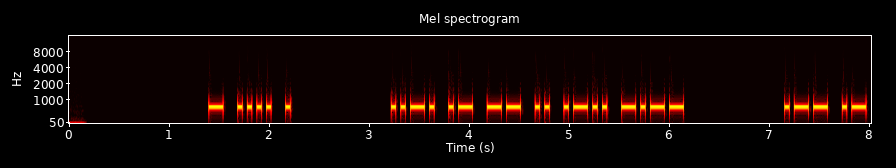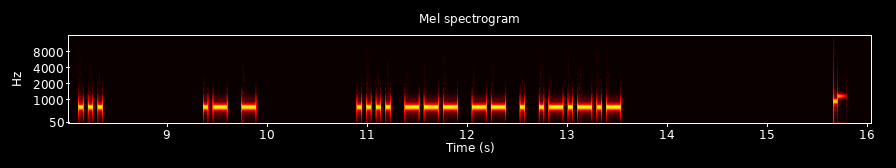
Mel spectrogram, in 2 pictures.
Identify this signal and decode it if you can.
Morse code, heard as a keyed tone, about 25 wpm, 700 Hz. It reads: THE FAMILY WAS AT HOME.
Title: 3x Word-Spacing - Sentences from Top 400 Words - 25wpm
